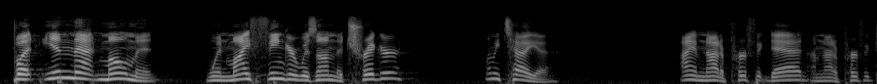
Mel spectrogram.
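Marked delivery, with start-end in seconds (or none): none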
